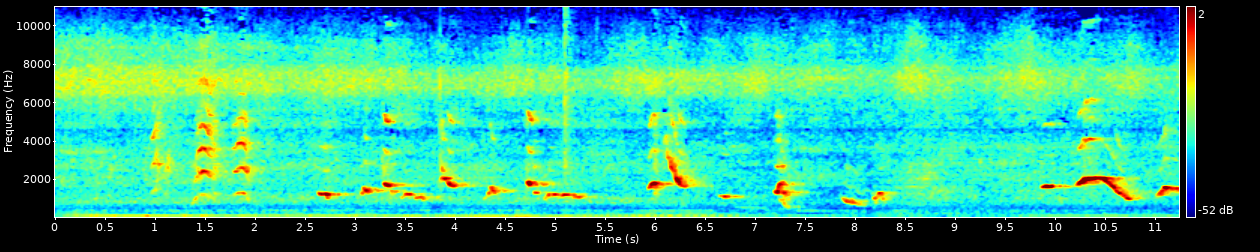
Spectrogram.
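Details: Male Australian magpie visiting a balcony, singing a warbling song that mimics other sounds: varied bright whistles, slurred rising and falling notes and harsh harmonic phrases strung together over eleven seconds, with a steady low hum beneath.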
